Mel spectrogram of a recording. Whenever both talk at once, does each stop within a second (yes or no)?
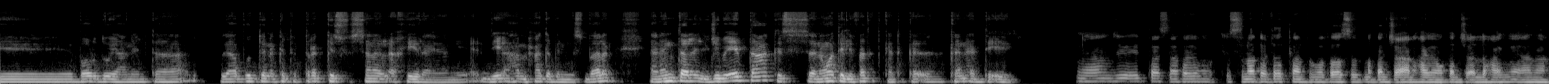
yes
